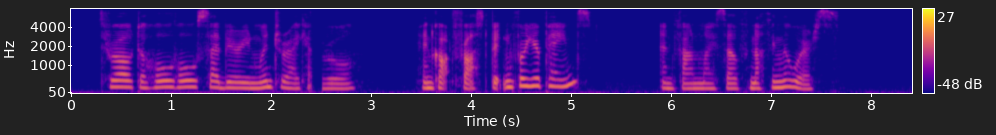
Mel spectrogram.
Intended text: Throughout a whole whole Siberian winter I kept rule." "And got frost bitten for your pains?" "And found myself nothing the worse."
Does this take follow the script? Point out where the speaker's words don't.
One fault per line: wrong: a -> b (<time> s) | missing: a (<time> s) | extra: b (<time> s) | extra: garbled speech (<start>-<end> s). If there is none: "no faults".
no faults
